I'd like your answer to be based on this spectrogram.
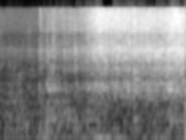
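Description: Potatoes drop into a pan of frying onions in mustard oil, a brief clatter followed by the sizzle swelling into a loud, steady hiss up close.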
